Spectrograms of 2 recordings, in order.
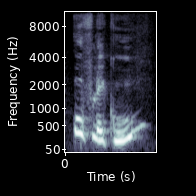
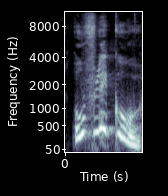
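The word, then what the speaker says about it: U Fleků: Alors, la plus vieille brasserie tchèque, attention, Ouflekou. Ouflekou. Voilà. Le tchèque, en fait, ça s'écrit bizarre, mais ça se prononce assez bien, finalement.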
